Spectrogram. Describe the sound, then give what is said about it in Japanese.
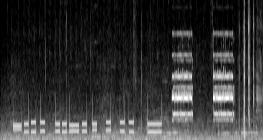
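A quick run of about a dozen two-tone phone keypad beeps dialing a company office, Design Office J, followed by two bursts of a bright electronic ringing tone on the other end, heard clearly with no talking. “あ、そうだ、会社に電話しなきゃ。”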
